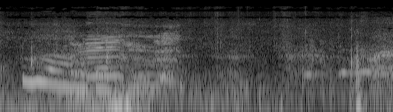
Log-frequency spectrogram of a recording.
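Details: Sheep in a village garden visited in the morning with family: one long, wavering, harmonic bleat lasting about one and a half seconds, with people talking and calling nearby.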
